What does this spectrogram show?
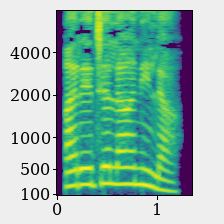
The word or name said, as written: ಅರೆಜಲಾನಿಲ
